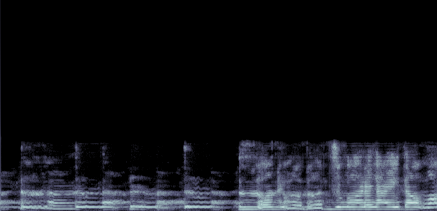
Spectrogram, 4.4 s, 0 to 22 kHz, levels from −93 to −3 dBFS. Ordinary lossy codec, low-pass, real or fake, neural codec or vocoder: none; 7.2 kHz; fake; codec, 16 kHz, 4.8 kbps, FACodec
